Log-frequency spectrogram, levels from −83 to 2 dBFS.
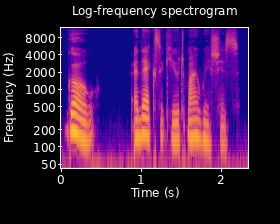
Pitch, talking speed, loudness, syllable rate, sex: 145 Hz, 130 wpm, -22 LUFS, 5.1 syllables/s, female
